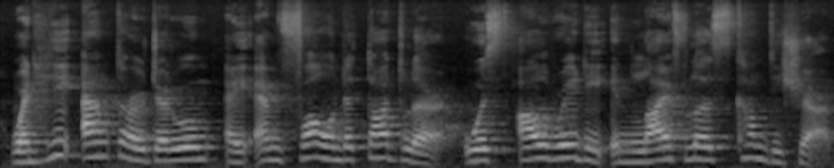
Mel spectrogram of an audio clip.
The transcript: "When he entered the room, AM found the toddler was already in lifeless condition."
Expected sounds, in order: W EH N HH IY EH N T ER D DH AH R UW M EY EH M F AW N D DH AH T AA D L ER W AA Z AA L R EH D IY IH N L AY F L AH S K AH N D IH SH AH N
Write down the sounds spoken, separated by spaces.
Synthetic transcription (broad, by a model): W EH N HH IY EH N T ER D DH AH R UW M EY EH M F AW N D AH T AA D L ER W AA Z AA L R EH D IY IH N L AY F L AH S K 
